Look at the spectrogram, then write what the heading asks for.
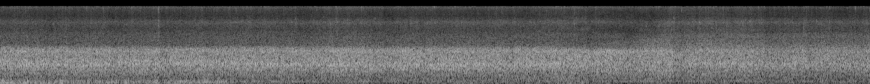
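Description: Steady rain falling on a corrugated metal platform roof, an even hiss that keeps the same level throughout.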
